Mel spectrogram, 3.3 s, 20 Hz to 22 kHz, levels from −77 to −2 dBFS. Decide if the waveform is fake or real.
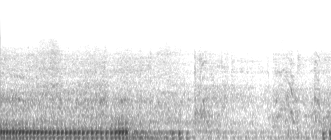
real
